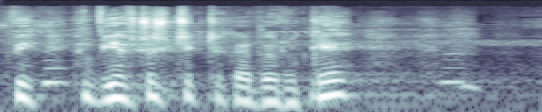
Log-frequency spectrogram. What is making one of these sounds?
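A young man speaks quietly and tensely.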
